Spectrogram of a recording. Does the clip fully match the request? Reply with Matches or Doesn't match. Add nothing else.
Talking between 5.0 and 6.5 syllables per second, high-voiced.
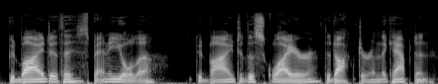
Doesn't match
